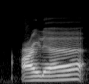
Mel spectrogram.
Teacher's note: अला, आइन को वस्ते हलक से, लाम खड़ी ज़बर ला, एक अलिफ के बराबर इसको लंबा किया।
